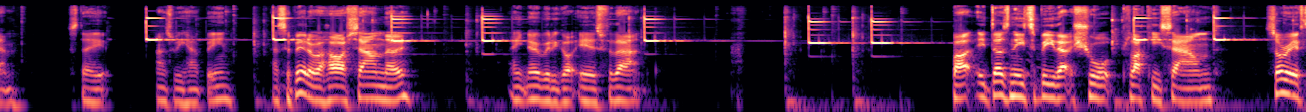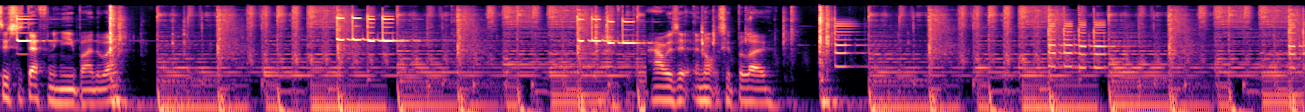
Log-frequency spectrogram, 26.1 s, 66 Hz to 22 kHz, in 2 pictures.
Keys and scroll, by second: 2.9 Left, 4.0 Left, 6.7 Right, 8.2 Right, 11.5 Left, 13.3 Left, 14.5 space, 15.2 shift+space, 15.3 shift+Tab, 19.4 space, 20.6 super+a, 21.2 shift+super+a, 21.3 shift+super+Down, 21.6 shift+space.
